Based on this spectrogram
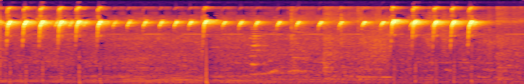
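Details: Siri-siri songbird singing actively, kept as a cage bird for training: a fast series of thin, very high chirps repeated about three to four times a second, steady throughout, with faint low background hum.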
